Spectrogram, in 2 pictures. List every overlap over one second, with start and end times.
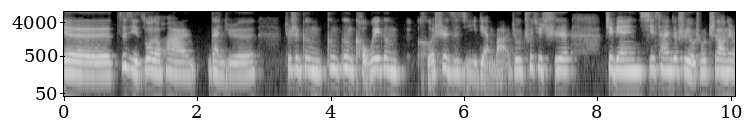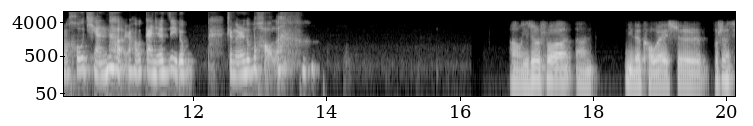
none

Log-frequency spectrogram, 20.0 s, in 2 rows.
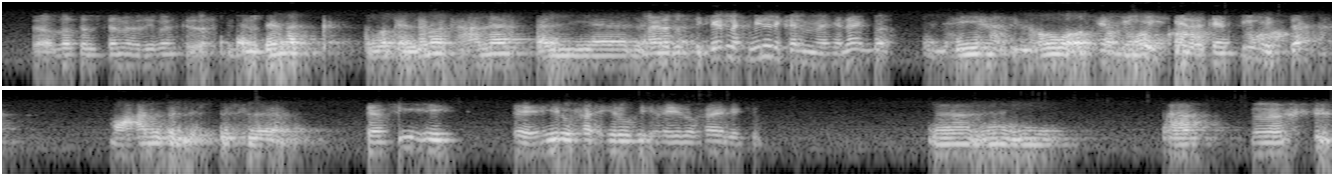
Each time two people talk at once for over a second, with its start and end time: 8.3-9.9

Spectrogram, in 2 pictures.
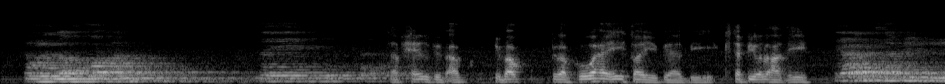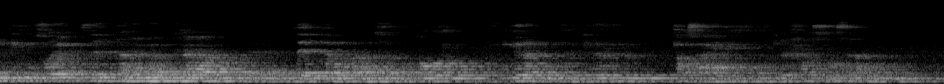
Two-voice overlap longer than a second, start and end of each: none

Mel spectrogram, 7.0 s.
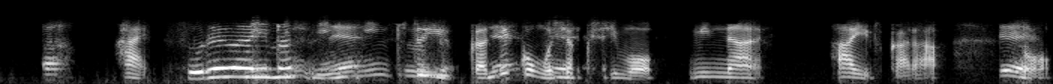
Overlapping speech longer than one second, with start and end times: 1.6-3.8

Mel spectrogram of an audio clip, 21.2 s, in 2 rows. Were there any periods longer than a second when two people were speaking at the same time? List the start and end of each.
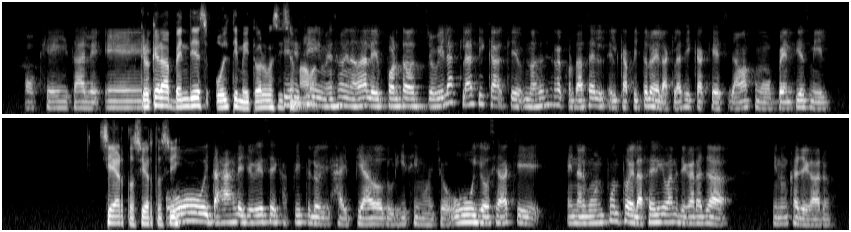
none

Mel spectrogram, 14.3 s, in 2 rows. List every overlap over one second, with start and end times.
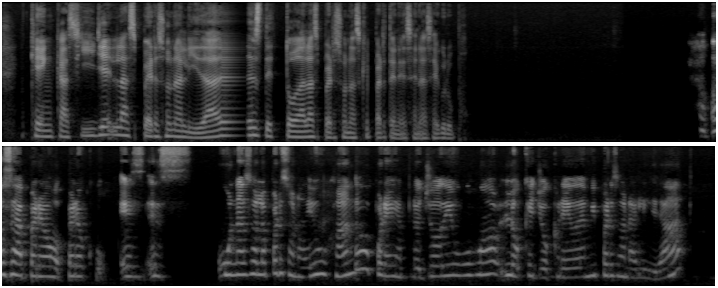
none

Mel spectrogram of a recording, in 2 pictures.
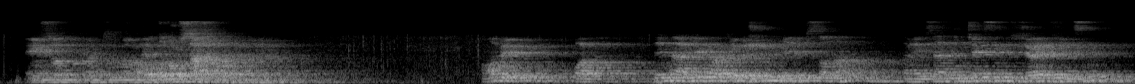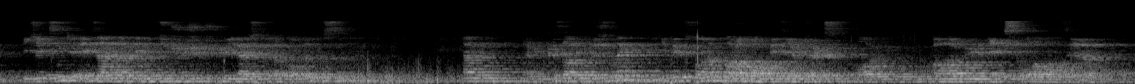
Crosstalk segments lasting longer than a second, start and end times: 1.3-2.6

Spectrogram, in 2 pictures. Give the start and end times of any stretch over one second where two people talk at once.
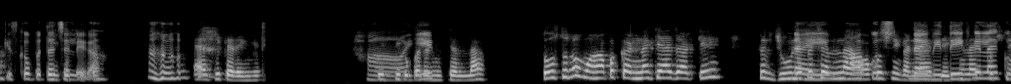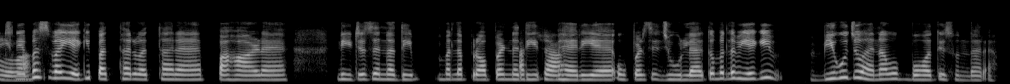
7.9-10.4

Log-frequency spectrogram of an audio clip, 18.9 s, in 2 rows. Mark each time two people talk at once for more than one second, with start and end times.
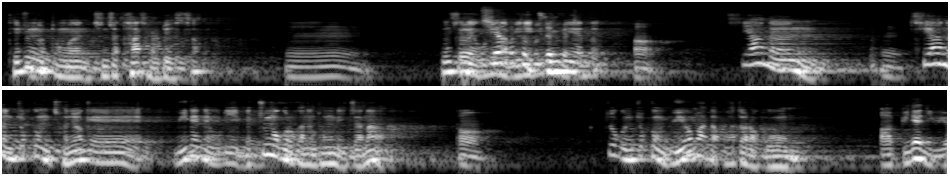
4.6-6.0

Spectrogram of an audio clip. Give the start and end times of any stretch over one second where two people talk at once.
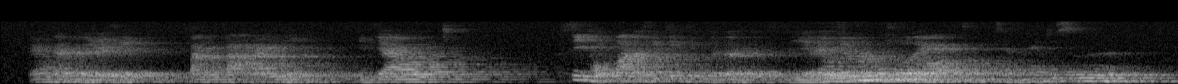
8.1-9.5

